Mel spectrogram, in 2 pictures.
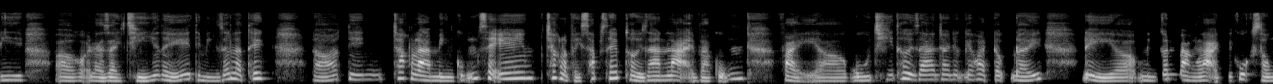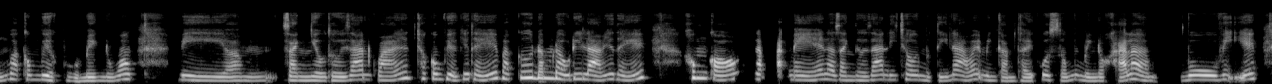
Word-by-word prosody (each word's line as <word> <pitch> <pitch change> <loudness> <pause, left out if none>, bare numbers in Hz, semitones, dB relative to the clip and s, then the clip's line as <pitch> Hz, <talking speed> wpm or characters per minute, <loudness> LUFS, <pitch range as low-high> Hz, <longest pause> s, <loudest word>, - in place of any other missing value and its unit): đi, 200 0 -4 0.3
ờ, 170 -2 -2
gọi 170 - -4
là, 165 -2 +1
giải 165 -1 +1
trí 165 +1 +2
như 215 +3 -2
thế 205 +4 +1
thì 205 - -6
mình 165 -2 -4
rất 240 +4 -1
là 250 -3 +2
thích. 270 +1 +2 0.5
Đó, 185 +3 -2
nên 225 -2 -4 0.3
chắc 280 -1 0
là 210 -5 +8
mình 170 -2 +1
cũng 290 -3 -2
sẽ 270 -2 +3 0.3
chắc 300 -2 +2
là - - +2
phải 155 0 -4
sắp 265 +6 0
xếp 285 +1 +3
thời 190 -6 +1
gian 195 +1 +2
lại, 165 -5 +5
và 160 -1 -1
cũng 265 +2 -2 0.4
phải, - - +2
ờ, 160 0 -3
bố 175 +3 -1
trí 225 0 -2
thời 265 -3 +2
gian 225 0 -1
cho 230 0 -3
những 220 - -8
cái - - -5
hoạt 235 -2 -3
động 205 - -4
đấy 195 +7 0 0.4
để, 160 -5 +3
ờ, 165 - -2
mình 180 -1 -4
cân 230 0 -4
bằng 190 -4 +3
lại 185 - +5
cái 180 - -8
cuộc 245 - -2
sống 175 -2 0
và 240 -2 -1
công 220 -1 -5
việc 205 -4 +3
của 170 -5 -6
mình, 170 +2 0
đúng 170 +2 -3
không? 240 +1 +3 0.4
Vì, 185 -4 0
ờm, 180 +1 -1 0.4
dành 185 -2 +1
nhiều 180 -2 0
thời 180 -1 +1
gian 220 +2 +1
quá 195 +4 -1 0.2
cho 265 - -4
công 250 -2 -1
việc 235 -6 +1
như 245 - 0
thế 230 +3 0
và 260 - +1
cứ 305 0 +7
đâm 295 -1 +4
đầu 250 -5 +4
đi 250 +1 -2
làm 210 -4 +5
như 245 - -2
thế, 220 +7 -1 0.4
không 290 -2 +3
có 215 +2 +5 0.2
gặp 235 -2 +3
bạn - - +3
bè 200 -1 -2
hay 230 +2 -3
là 225 -2 -1
dành 200 -2 -3
thời 190 -1 -4
gian 215 +1 0
đi 215 - -7
chơi 220 -2 -2
một 190 -4 -7
tí 170 +1 -4
nào 220 0 -1
ấy, 230 - -3
mình 195 -3 -6
cảm 165 -1 -4
thấy 165 -1 -2
cuộc 220 - 0
sống 185 -2 -4
của 215 - -7
mình 165 -2 -2
nó 165 - -2
khá - - +3
là 225 -7 +4 0.4
vô 210 -1 +5
vị 310 +8 -5
ấy. 255 - -1
210 Hz, 250 wpm, -21 LUFS, 180-235 Hz, 0.5 s, là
